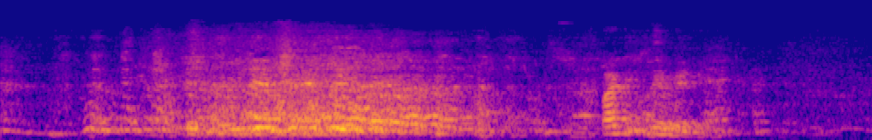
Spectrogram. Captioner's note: смех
